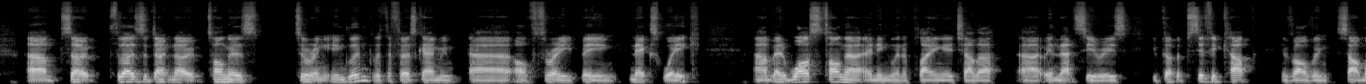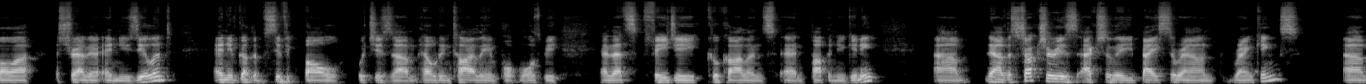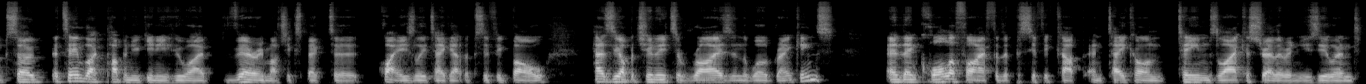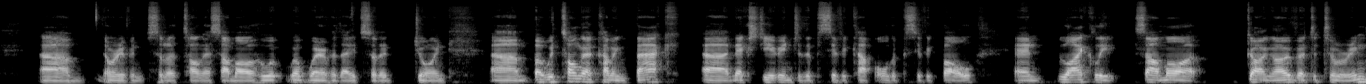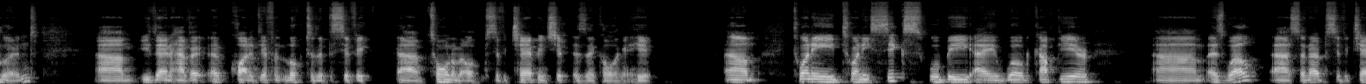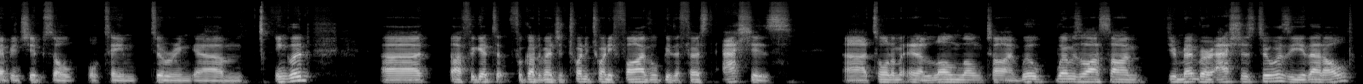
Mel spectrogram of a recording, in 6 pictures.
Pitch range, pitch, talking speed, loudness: 95-110 Hz, 100 Hz, 180 wpm, -20 LUFS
